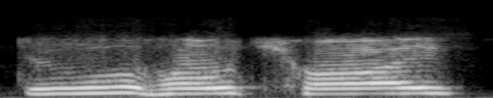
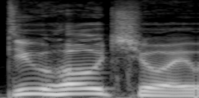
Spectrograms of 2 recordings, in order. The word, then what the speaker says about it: Choi: I mean, everyone is excited about CHOI fighting tonight, or ho choi, whatever you call it. Is it it's ho choi? I keep on saying ho choi. Regardless, we're all excited. It rhymes with bok choy, you know, the most favorite vegetable of Asians, you know.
